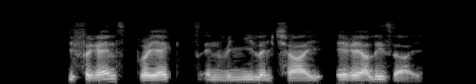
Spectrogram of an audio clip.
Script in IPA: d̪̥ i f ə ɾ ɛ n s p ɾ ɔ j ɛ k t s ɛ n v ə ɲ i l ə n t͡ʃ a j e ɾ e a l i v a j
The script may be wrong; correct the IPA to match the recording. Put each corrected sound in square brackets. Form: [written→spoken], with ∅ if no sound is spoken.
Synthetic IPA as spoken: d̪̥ i f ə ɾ ɛ n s p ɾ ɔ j ɛ k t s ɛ n v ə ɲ i l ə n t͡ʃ a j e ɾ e a l i [v→z] a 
